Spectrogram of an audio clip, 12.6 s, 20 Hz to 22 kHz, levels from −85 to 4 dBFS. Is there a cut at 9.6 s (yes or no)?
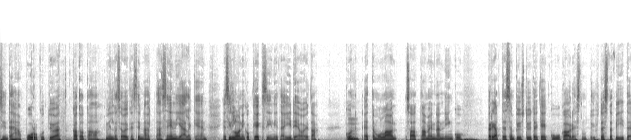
no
